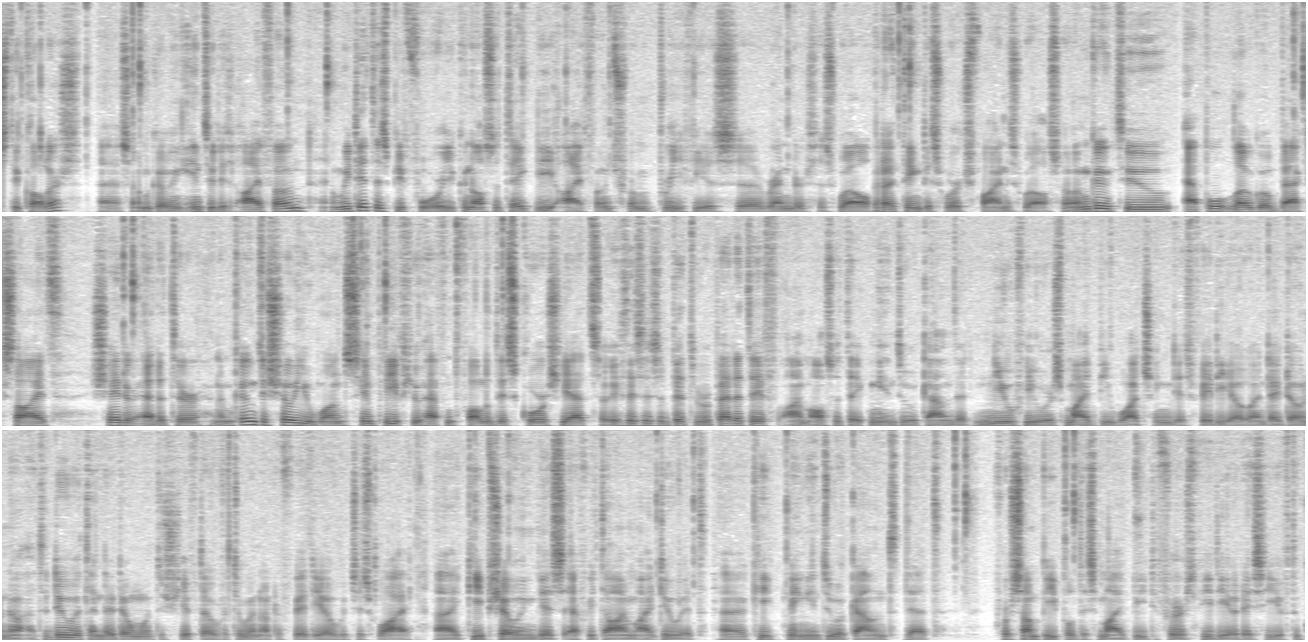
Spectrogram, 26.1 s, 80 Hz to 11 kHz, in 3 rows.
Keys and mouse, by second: 0.1 middle click, 0.9 click, 1.9 click, 3.5-3.8 middle drag, 5.5 middle click, 5.8 KP_0, 8.7-9.6 drag, 11.0 drag, 11.3 g, 20.5 middle click, 23.8-24.1 drag, 24.1 g.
